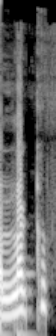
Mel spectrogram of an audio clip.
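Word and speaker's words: luck: का ल लिख दो यू के लिए औ की मात्रा कुछ नहीं होती है छोड़ दो सी के को क लिख दो हो गया लक उसी प्रकार प्यारे बच्चों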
